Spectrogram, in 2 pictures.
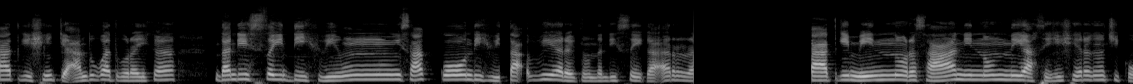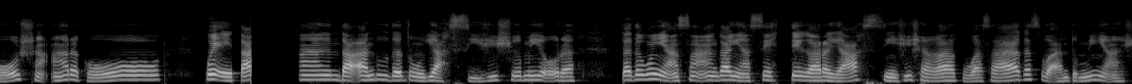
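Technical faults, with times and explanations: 6.93 to 8.12 s, stream reconnect: about 1.1 s of silence as the link drops, then the speech picks up roughly 0.7 s further on, with the fresh decoder easing in.
13.84 to 14.35 s, stream reconnect: a shorter break, about 0.46 s of nothing, and the speech comes back roughly half a second later in the stream, skipping that stretch.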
